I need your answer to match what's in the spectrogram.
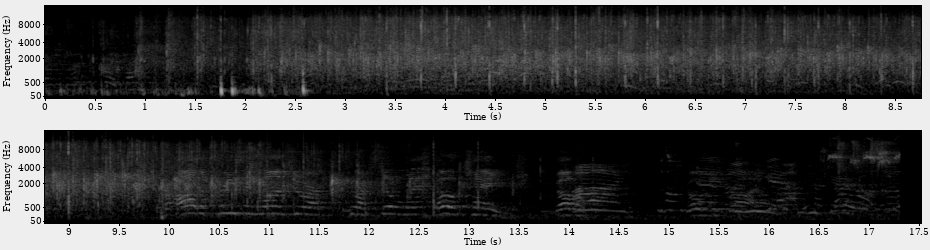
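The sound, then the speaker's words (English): A church audience claps steadily as a praise offering to God in a dense, sustained burst of applause for about ten seconds, then the clapping fades as a single voice begins speaking. “Now, we're going to have our offering right here, but I thought we might just offer God a bit of praise and thanksgiving just by showing God praise, telling Him thank you, giving Him a clap offering, whatever it is.”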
